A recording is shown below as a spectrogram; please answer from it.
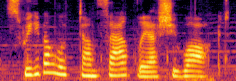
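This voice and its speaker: Female narrator, mid-range voice, scripted storytelling with soft music underneath. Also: medium pitch, normal speed.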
